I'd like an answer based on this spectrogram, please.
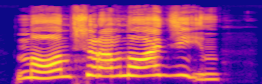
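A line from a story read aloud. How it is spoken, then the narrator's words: Hysterical shriek. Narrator (Russian): истерично взвизгнул кто-то из его прихвостней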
